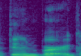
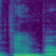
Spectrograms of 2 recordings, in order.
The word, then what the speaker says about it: Thunberg: We didn't talk about the gods of flotilla, but like shout out to um Greta Thunberg or Tunber. I think her name is Tunberg. I want to say that's how you pronounce it.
